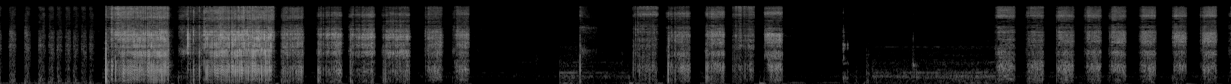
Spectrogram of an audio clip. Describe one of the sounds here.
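A welding torch crackles and sizzles in short bursts.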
